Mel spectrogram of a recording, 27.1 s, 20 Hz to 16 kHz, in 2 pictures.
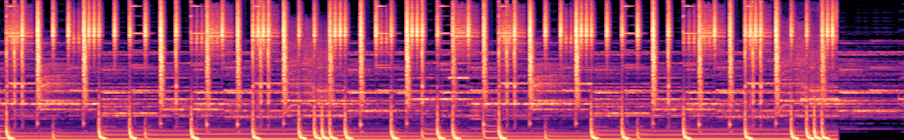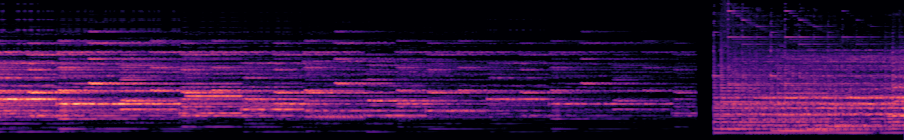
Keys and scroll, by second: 5.5 3, 8.0 3, 15.5 5, 16.5 0, 18.7-19.6 typing, 25.9-27.1 typing.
